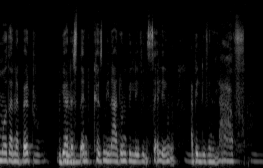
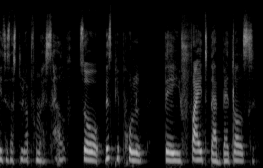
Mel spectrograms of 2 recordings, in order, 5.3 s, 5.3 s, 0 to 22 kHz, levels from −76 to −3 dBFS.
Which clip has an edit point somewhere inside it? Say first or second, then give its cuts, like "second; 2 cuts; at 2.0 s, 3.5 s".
second; 1 cut; at 1.4 s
